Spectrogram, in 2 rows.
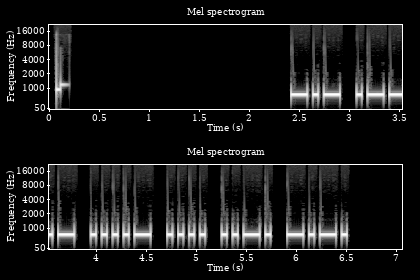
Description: Morse code, heard as a keyed tone, about 22 wpm, 700 Hz. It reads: KJ4HFC
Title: USA Call Signs - 6 Characters - Repeated 3x - 22wpm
